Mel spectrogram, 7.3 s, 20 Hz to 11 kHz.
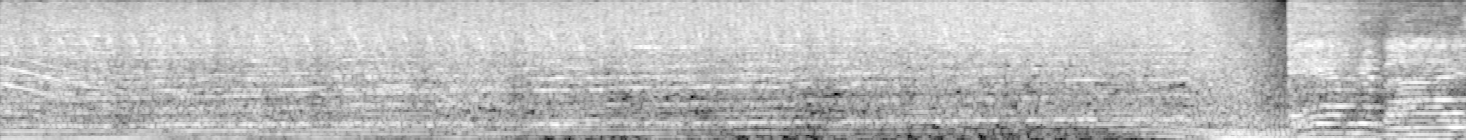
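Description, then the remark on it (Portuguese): A Scania 420 truck engine of Transportes Finato drones loudly and steadily with a deep, rumbling tone, then its pitch dips sharply and climbs again as it revs near the end. “Homem da Scania 420, 124.”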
